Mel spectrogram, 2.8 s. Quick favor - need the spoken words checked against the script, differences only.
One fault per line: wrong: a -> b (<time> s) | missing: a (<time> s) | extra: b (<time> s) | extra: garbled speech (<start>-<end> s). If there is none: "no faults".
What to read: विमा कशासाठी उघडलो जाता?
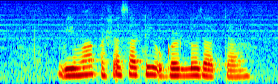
no faults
